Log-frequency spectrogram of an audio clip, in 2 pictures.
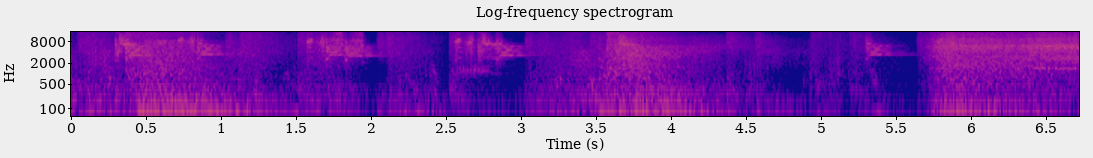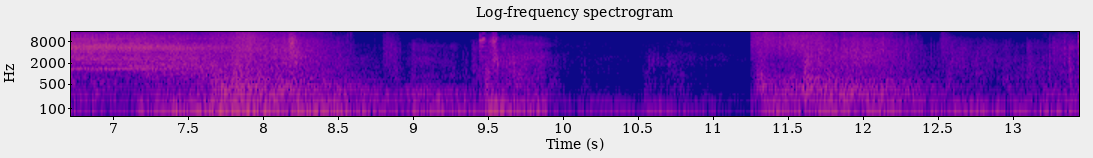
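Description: Game sound effects of blows and magic spells crackle and clash in quick bursts.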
